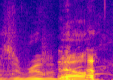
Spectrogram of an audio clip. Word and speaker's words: Zerubbabel: And the very first wave, Zerubbabel, if I said that correctly, goes back. – Zerubbabel.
